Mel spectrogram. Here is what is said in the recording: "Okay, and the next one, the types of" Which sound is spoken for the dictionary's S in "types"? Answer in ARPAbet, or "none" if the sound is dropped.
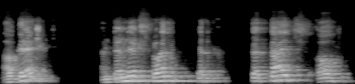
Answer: S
